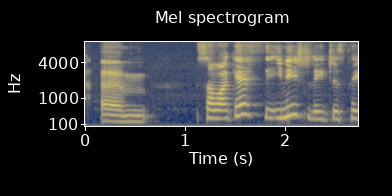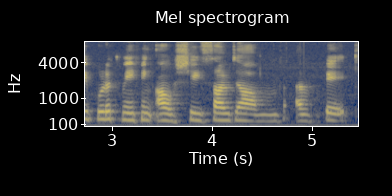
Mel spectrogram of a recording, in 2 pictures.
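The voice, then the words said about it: Natural Dagenham English accent. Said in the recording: “speak in your natural accent ... my accent is my accent. I'm from Dagenham”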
